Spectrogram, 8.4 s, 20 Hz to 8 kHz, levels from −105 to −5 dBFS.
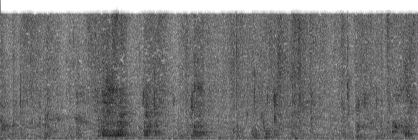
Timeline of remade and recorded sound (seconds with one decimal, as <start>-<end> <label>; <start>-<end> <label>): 0.0-0.7 remade; 0.7-4.0 recorded; 4.0-5.3 remade; 5.3-8.4 recorded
